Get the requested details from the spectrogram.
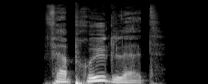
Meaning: second-person plural subjunctive I of verprügeln
- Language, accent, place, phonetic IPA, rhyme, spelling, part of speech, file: German, Germany, Berlin, [fɛɐ̯ˈpʁyːɡlət], -yːɡlət, verprüglet, verb, De-verprüglet.ogg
